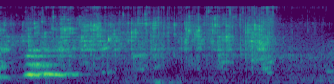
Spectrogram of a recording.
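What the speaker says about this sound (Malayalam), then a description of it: "ആവശ്യമായ വെള്ളം ഒഴിച്ചു കൊടുക്കാം." Water poured into a pot of Kerala curry with drumstick and banana stem, a short steady splashing pour lasting about two seconds, close and moderately quiet.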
